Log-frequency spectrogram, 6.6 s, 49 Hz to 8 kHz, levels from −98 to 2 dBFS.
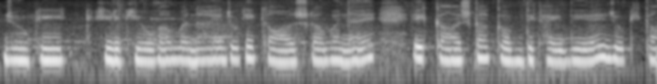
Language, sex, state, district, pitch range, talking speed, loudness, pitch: Hindi, female, Rajasthan, Jaipur, 200-220 Hz, 220 wpm, -18 LUFS, 210 Hz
